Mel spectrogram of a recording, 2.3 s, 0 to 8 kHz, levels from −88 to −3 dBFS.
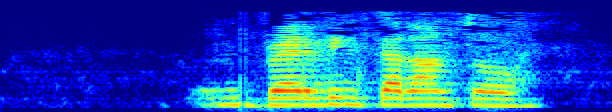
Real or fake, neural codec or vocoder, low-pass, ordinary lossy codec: fake; codec, 16 kHz, 2 kbps, X-Codec, HuBERT features, trained on LibriSpeech; 7.2 kHz; MP3, 24 kbps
